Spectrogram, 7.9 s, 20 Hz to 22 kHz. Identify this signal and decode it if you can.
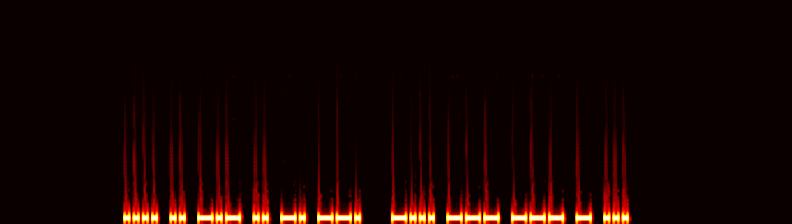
Morse code, heard as a keyed tone, about 26 wpm, 700 Hz. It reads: HIKING BOOTS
